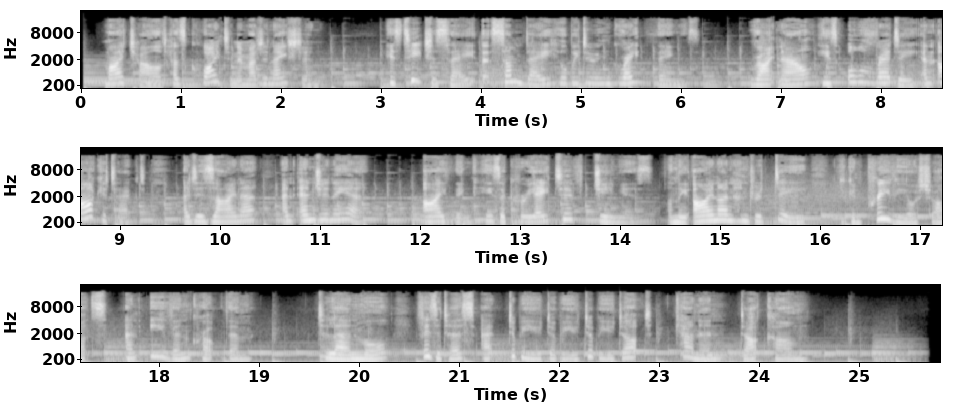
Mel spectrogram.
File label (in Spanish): Ingles UK Voz femenina juvenil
